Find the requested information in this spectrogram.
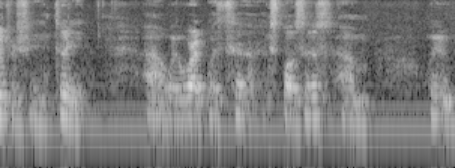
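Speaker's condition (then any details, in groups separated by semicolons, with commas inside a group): Parkinson's disease; mild, about four years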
